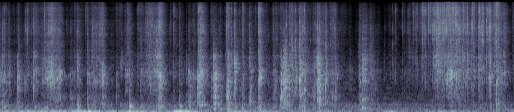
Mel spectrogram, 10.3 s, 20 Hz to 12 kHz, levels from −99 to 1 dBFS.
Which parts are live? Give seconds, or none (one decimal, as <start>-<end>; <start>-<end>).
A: 0.0-0.8; 2.4-10.3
